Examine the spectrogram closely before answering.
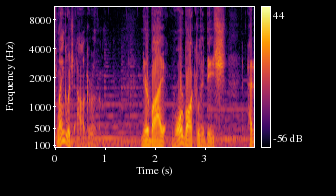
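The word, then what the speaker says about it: Bitche: the french town of veal de bish spelled with an e at the end was taken down by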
